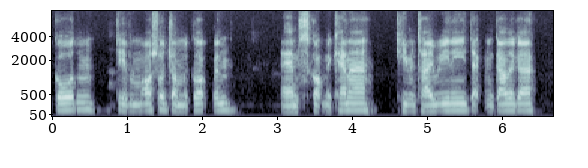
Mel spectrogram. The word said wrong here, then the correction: Tierney: Did you say Tyrini? – How do you say it? Tierney. – Tierney. KT.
